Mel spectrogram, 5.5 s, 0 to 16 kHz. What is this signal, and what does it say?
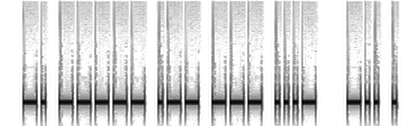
Morse code, heard as a keyed tone, about 19 wpm, 700 Hz. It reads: N0WOV DE
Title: USA Callsign DE Callsign - 5 Characters - 20wpm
